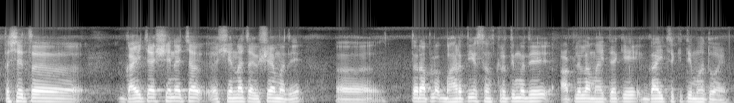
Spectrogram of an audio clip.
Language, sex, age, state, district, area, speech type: Marathi, male, 18-30, Maharashtra, Beed, rural, spontaneous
